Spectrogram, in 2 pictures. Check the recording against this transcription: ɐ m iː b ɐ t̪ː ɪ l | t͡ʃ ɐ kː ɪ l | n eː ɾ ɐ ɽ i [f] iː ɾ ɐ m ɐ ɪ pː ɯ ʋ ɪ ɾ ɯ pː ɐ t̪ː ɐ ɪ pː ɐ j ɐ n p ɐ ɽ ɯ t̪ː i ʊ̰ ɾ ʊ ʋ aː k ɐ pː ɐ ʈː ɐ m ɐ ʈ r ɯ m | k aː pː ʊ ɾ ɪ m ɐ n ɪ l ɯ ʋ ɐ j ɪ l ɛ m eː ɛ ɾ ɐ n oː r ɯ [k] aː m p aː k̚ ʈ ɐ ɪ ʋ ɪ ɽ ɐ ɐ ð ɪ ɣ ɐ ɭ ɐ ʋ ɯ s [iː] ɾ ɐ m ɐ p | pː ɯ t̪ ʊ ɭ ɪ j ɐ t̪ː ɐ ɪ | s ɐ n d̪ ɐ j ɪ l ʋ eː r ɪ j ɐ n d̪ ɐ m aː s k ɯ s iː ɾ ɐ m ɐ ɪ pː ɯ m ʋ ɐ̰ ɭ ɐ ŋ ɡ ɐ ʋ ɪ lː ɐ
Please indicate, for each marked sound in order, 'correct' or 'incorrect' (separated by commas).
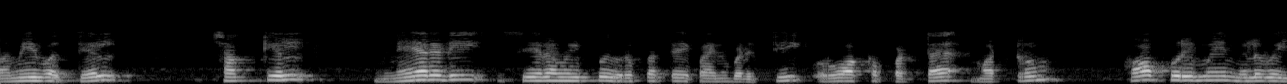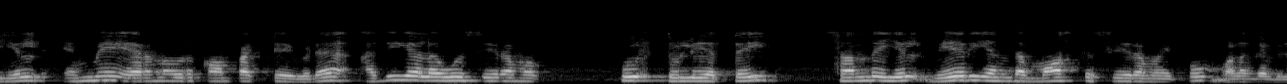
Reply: incorrect, correct, correct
